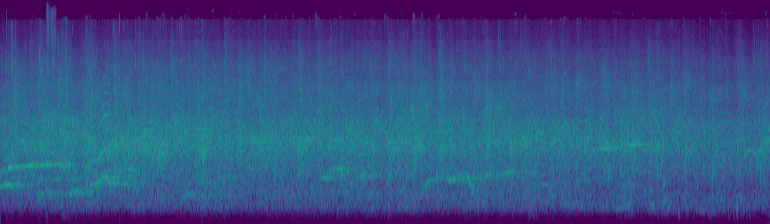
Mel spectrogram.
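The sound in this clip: An audience applauds to welcome a speaker to the front: steady, dense clapping that holds at an even, loud level for the whole stretch, without a clear break.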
